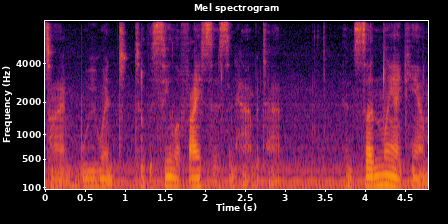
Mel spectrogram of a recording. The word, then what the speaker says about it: Psittacosaurus: It's got a P in front of it. It should be coming up on the screen now. So I like to say Psittacosaurus, but people say Psittacosaurus or Psittacosaurus or something because it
